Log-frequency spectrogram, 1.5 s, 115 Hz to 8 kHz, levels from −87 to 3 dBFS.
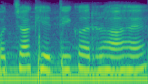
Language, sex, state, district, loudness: Hindi, female, Chhattisgarh, Bilaspur, -13 LUFS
